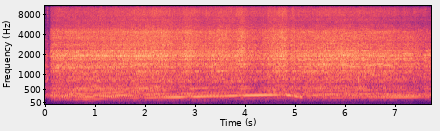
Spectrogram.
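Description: Car engine revving: its note climbs steadily for a few seconds, drops sharply about five seconds in, then holds steady.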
